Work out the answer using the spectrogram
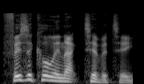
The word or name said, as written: physical inactivity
